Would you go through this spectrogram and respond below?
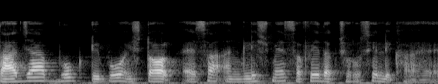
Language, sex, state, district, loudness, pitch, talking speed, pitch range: Hindi, male, Chhattisgarh, Sukma, -20 LUFS, 155 Hz, 175 wpm, 125-165 Hz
